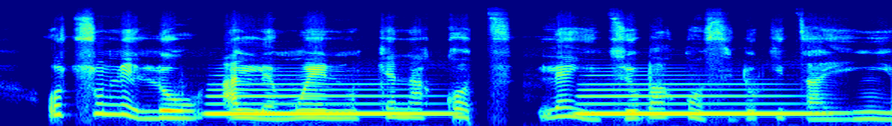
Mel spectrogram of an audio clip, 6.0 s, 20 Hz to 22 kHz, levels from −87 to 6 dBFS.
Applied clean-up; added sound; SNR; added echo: none; Wind instrument, woodwind instrument; -4 dB; none.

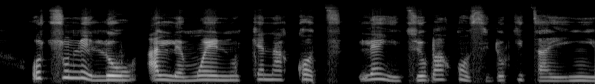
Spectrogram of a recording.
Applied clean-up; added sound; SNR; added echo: none; none; none; none.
